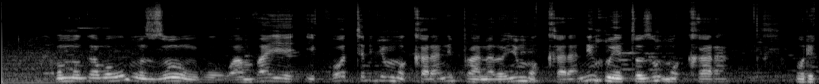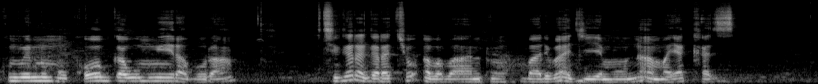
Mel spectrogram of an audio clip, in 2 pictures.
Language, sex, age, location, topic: Kinyarwanda, male, 25-35, Kigali, health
